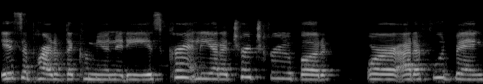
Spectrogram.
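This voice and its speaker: This woman has a Spanish accent and a high pitch. She keeps a moderate pace and fairly even intonation. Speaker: training program facilitator. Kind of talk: icebreaker session in an online meeting. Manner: friendly, informal.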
